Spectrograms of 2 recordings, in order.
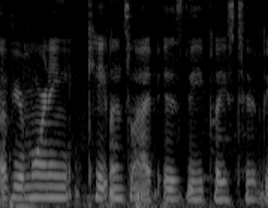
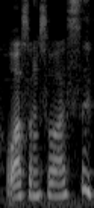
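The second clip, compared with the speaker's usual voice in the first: playful accent on "Awesome sauce", louder and higher; accent played up for a laugh; own regional accent, put on; 4 semitones higher, 5 dB louder than usual. Shown as a demonstration. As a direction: lean into your accent, amused, drawing "sauce" into "swauce". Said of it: "have to say that in my accent for you".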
